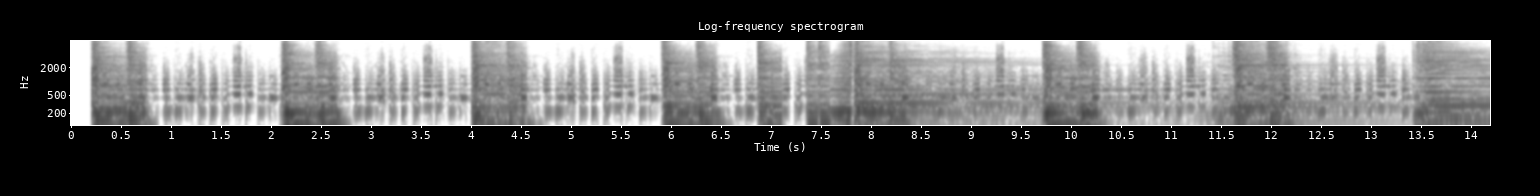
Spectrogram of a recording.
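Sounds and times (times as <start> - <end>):
guitar: 0.2 - 1.2, 2.1 - 2.8, 4.0 - 4.6, 5.9 - 14.1.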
